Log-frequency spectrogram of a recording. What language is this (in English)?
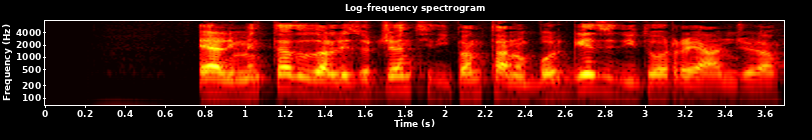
Italian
